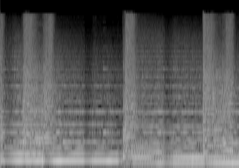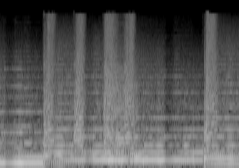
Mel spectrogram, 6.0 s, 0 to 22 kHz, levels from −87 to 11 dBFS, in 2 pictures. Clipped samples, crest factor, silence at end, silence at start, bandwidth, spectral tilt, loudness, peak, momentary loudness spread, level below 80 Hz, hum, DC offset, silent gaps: under 0.1%; 16 dB; 0 s; 0 s; 16 kHz; -5 dB/octave; -22 LUFS; -6 dBFS; 5 LU; -44 dBFS; none; under 0.1%; none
